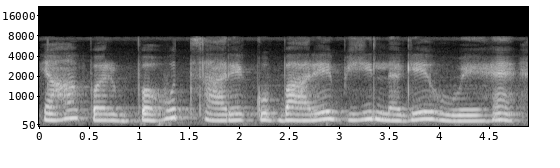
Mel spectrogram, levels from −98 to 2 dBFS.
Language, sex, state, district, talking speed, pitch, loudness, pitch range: Hindi, female, Uttar Pradesh, Saharanpur, 110 wpm, 210 Hz, -17 LUFS, 205-235 Hz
